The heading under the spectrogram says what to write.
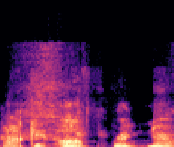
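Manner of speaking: angry, hushed, very quiet whisper. Playing the parent in a Disney-style scene, in a whisper voice: whispered. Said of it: "with the whisper voice".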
